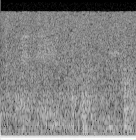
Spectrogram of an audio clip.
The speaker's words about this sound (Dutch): Stormen.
